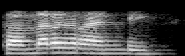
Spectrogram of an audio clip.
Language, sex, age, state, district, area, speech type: Telugu, female, 18-30, Andhra Pradesh, N T Rama Rao, urban, conversation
